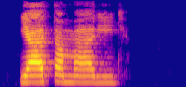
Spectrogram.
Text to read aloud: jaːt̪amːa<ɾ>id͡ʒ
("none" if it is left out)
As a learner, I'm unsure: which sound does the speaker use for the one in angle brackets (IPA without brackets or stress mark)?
ɾ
